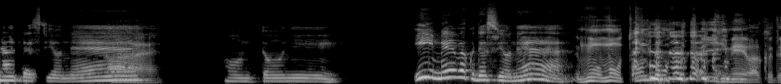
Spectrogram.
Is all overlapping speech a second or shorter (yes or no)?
yes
